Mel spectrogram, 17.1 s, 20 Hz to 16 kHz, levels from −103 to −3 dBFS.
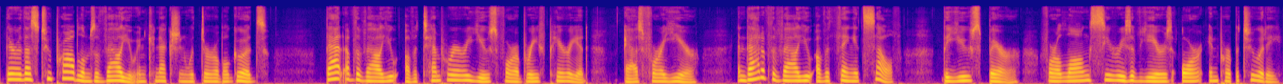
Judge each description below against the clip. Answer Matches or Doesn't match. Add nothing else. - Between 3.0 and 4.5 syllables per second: Doesn't match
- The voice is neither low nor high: Matches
